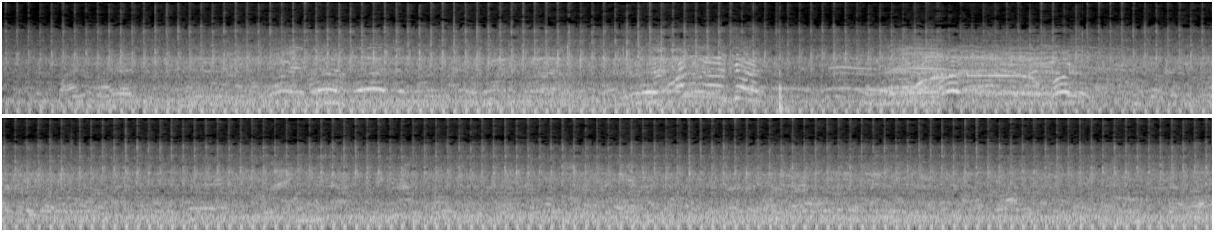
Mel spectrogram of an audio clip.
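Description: Crowd of spectators chattering, with louder shouting about five and seven seconds in, over a steady, rapid throbbing noise that runs throughout.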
